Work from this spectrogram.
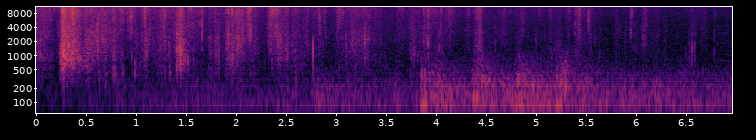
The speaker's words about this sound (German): Um einen Eindruck zu bekommen, wie sich dieser Krieg anhört und wie er aussieht, muss man erst einmal marschieren. Es geht über dorniges Gestrüpp auf einen Hügel. Zum Grenzzaun nach Gaza ist es Luftlinie nicht einmal ein Kilometer.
